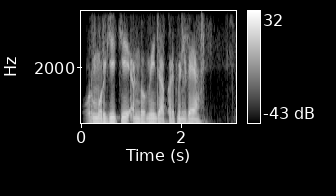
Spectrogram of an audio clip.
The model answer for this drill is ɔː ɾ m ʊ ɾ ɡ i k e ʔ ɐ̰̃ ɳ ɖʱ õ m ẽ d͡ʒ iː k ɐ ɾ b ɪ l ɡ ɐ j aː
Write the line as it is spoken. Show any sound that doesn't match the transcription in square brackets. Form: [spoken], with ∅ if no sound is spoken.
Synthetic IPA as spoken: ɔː ɾ m ʊ ɾ ɡ i k e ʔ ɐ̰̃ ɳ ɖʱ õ m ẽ d͡ʒ [aː] k [ə] ɾ [m] ɪ l ɡ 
